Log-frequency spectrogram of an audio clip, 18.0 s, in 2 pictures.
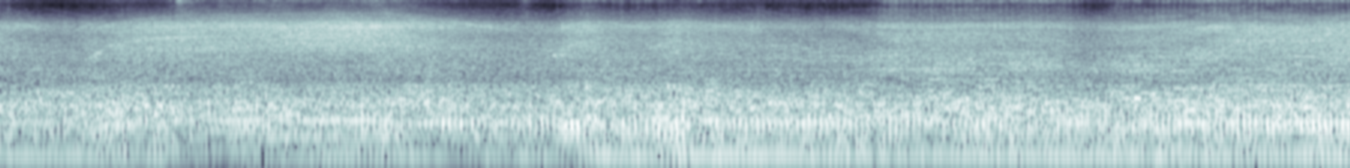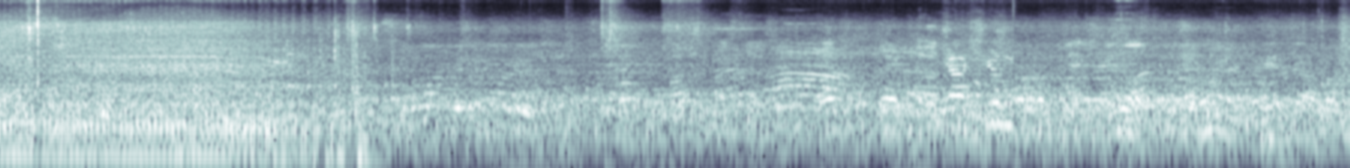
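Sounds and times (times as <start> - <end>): steady engine drone: 0.0 - 11.6
busy market bustle: 0.0 - 18.0.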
